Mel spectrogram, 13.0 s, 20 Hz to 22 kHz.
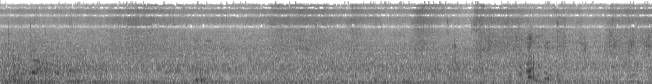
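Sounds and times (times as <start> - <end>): curry sizzling in a pot: 0.0 - 13.0.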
